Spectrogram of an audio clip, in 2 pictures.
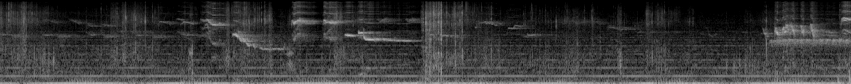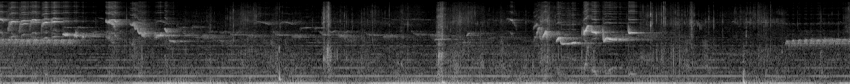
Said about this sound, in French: Le chant des oiseaux semble m'inviter marcher avec la plus grande attention.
